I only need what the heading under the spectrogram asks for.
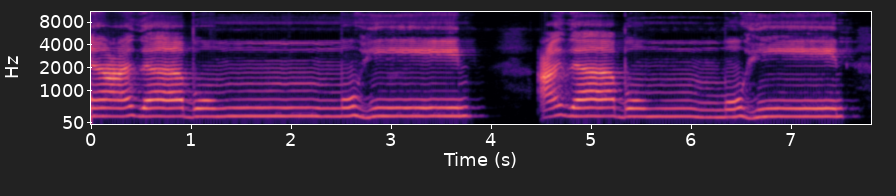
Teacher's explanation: اگلا حصہ دیکھیے تو با کے اوپر دو پیش کی تنوین کے بعد میم کا حرف آ رہا ہے اور میم حروف ادغام میں سے ہے. ایسا ادغام کریں گے کہ جس میں غنہ شامل ہوگا.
